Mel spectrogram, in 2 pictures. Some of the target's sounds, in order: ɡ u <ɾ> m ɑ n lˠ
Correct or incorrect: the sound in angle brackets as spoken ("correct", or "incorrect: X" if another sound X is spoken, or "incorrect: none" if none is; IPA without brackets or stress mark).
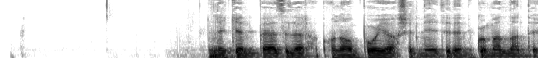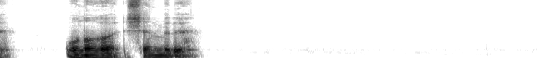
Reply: incorrect: none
